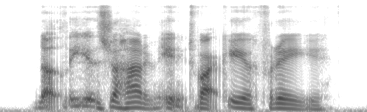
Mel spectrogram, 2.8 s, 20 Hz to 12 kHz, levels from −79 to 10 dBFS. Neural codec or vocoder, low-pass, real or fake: autoencoder, 22.05 kHz, a latent of 192 numbers a frame, VITS, trained on many speakers; 9.9 kHz; fake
